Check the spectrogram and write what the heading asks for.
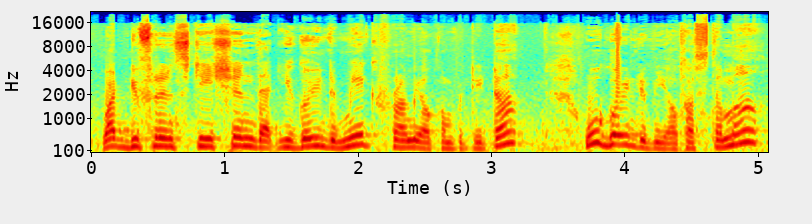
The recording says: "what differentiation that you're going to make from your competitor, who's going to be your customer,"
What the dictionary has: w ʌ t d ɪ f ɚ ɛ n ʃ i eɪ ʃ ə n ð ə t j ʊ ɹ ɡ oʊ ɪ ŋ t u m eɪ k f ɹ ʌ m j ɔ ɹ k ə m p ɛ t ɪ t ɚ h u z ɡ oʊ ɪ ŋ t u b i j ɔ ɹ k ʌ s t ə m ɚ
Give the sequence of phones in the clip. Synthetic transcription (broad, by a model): w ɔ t d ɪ f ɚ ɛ n s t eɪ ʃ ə n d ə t j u ɡ oʊ ɪ ŋ t u m eɪ k f ɹ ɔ m j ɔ k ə m p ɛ t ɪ t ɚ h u ɡ oʊ ɪ ŋ t u b i j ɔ k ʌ s t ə m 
